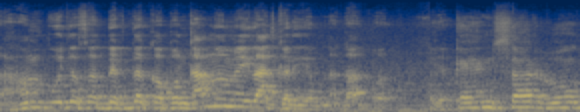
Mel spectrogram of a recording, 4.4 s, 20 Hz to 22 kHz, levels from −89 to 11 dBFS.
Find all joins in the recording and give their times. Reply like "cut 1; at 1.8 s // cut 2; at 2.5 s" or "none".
cut 1; at 3.3 s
